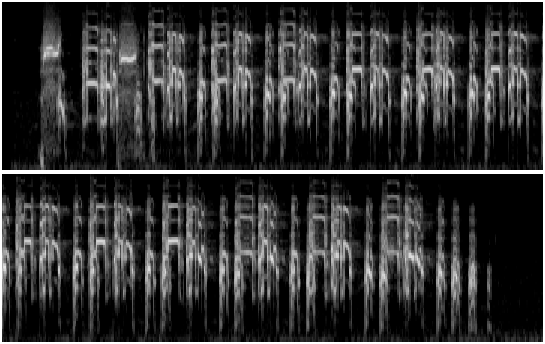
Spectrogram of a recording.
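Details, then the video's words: Female francolin (teetar, yellow partridge) calling: a fast, steady run of loud, harsh, ringing notes with rich overtones, about one hundred per minute for eight seconds, with no other sounds. "teetar ki awaaz voice yellow partridge voice"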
